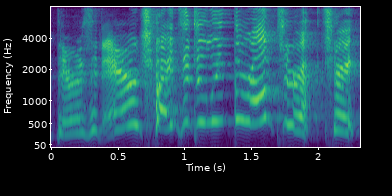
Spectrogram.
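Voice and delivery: fast, high-pitched rush; exasperated error readout. Real, not acted. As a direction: rattle it off high and incredulous. Exasperated at new error message.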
